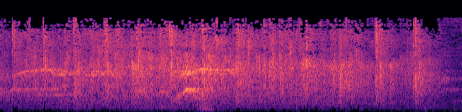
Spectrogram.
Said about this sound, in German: Ähm, wir geben euch einen ganz starken Applaus. Die beiden werden uns heute Abend dienen.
